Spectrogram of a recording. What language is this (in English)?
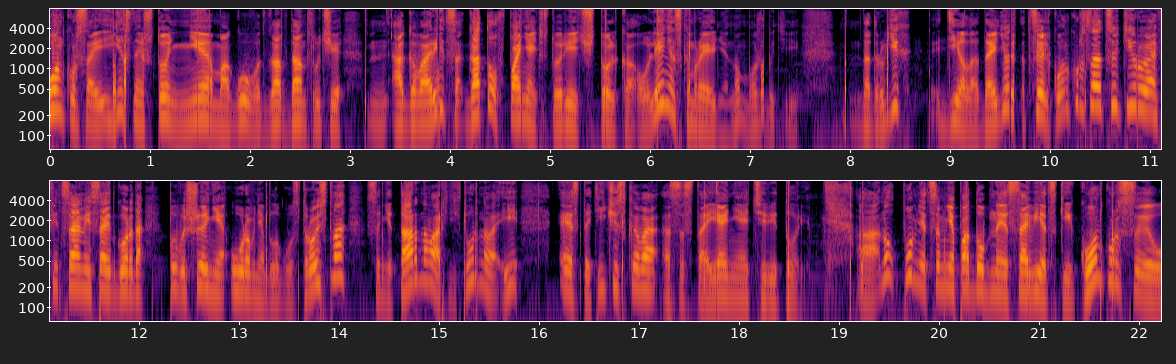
Russian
